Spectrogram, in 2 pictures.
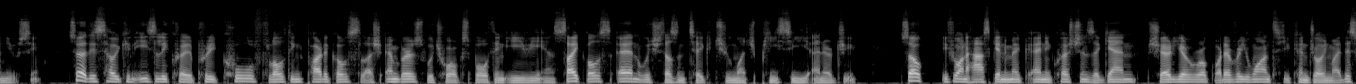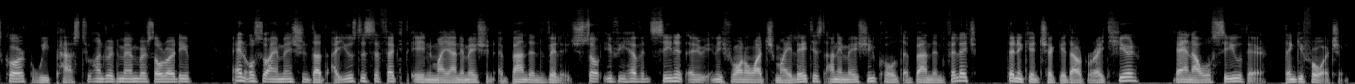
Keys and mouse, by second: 0.3 shift+middle click, 3.1-4.4 middle drag, 5.2-6.0 middle drag, 6.5-7.0 middle drag, 8.4-9.3 middle drag, 10.0-10.9 middle drag, 11.4-11.8 middle drag, 12.2 middle click, 20.6-21.6 middle drag, 22.8 middle click, 25.7-26.3 middle drag, 26.9 middle click.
